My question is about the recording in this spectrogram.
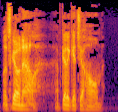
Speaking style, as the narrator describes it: He said curtly

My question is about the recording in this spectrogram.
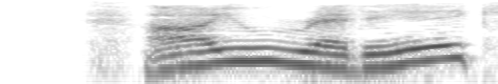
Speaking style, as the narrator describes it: Kira asked, her tone dripping with disdain

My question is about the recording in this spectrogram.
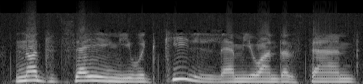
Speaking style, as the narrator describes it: She giggled

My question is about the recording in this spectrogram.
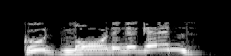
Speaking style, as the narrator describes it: he said brightly

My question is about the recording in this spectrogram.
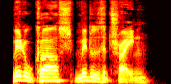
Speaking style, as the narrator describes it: the guard, saying gruffly

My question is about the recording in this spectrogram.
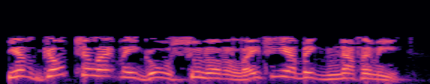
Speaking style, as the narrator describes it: yelled Rob Anybody

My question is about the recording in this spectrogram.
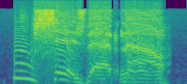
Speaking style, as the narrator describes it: cries this barrack room lawyer

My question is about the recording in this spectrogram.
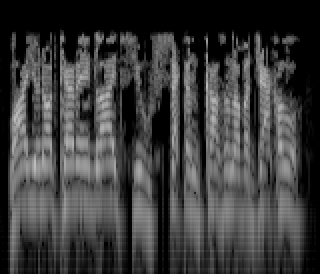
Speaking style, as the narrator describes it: Somewhere close in the wet darkness, a voice shouted

